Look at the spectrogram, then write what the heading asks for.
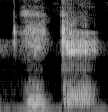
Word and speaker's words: Lycka: In Swedish, this is said as Lycka.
